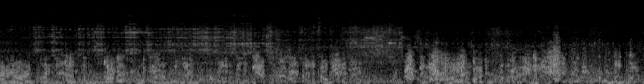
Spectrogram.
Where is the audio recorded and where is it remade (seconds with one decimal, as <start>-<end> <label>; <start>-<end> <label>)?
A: 0.0-1.0 recorded; 1.0-4.8 remade; 4.8-6.4 recorded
